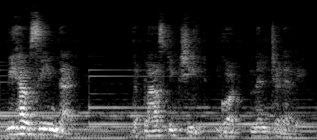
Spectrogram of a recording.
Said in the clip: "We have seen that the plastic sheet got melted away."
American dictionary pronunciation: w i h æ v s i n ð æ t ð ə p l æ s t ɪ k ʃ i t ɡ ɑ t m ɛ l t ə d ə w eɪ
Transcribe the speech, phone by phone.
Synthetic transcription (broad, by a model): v i h æ v s i n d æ t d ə p l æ s t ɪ k ʃ i t ɡ ɑ t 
